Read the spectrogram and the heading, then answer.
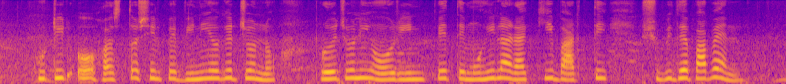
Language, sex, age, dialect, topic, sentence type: Bengali, female, 18-24, Northern/Varendri, banking, question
